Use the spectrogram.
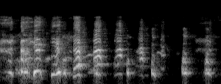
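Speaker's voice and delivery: high, loud laugh at herself; high delighted laugh. Real, not acted. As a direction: break into laughter at your own story.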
